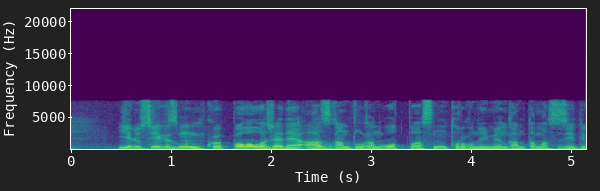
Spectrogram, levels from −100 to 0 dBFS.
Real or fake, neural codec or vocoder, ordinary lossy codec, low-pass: real; none; none; none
